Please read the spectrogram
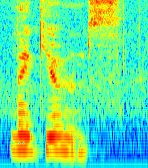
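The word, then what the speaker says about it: légumes: of my legumes yeah that's how we say it in French legumes the the Goons we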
